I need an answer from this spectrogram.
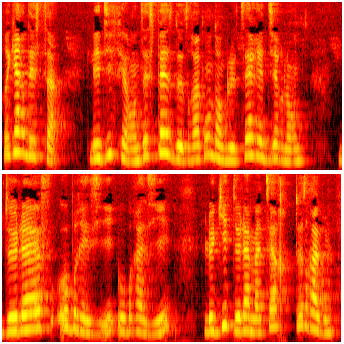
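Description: A woman reading the part of an eager, talkative schoolboy wizard with a lively, emphatic voice. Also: fairly high pitch, moderate pace, gravelly. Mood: boyish.

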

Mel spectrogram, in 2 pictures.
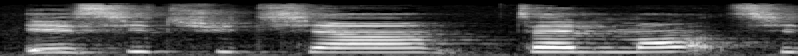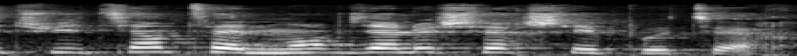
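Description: A spiteful schoolboy bully sneers and taunts his classmates, as a woman reading a storybook aloud puts him on. The voice sits a little lower than her own bright, high narration, and every line drips with mockery. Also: steady tone, moderate pace, lightly acted. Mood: taunting. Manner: mocking, taunting.

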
